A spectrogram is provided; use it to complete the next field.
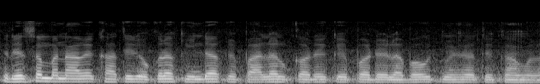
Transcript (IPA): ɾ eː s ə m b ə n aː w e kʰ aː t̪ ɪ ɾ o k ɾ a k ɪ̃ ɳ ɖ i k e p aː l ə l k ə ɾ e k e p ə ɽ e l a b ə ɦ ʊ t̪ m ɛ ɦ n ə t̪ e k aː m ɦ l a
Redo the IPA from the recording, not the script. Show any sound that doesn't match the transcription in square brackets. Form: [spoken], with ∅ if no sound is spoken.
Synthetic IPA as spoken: ɾ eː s ə m b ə n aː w e kʰ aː t̪ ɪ ɾ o k ɾ a k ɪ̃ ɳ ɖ [a] k e p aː l ə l k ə ɾ e k e p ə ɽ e l a b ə ɦ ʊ t̪ m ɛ ɦ n ə t̪ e k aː m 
